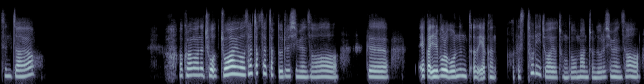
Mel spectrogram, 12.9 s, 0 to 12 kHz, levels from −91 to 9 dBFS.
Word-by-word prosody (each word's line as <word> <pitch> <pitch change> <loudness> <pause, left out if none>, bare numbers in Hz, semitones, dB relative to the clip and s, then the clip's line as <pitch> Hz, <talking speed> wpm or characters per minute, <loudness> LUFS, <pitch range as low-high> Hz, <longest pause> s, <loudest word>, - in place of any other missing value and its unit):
진짜요? 225 +4 -2 2.7
어 235 - -4
그러면은 255 -1 +1
조 230 -2 +1
좋아요 275 +1 +7
살짝살짝 305 -3 -2
누르시면서 200 -1 -3 0.5
그 195 -2 0 0.7
약간 210 -3 +5
일부러 210 +1 +6
모르는 215 +3 0
어 190 - -2
약간 185 0 -3
아 185 - -19 0.4
그 195 - -9
스토리 320 - -5
좋아요 190 -3 -2
정도만 185 +1 -6
좀 180 -2 -8
누르시면서 195 +2 -4
205 Hz, 235 characters per minute, -22 LUFS, 195-245 Hz, 2.7 s, 좋아요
